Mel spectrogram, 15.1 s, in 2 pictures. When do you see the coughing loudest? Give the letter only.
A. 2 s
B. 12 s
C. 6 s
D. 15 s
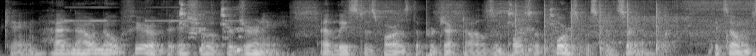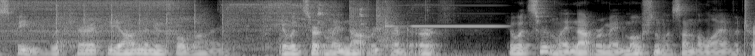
A.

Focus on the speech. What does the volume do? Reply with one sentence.
The volume of the speech stays about the same.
